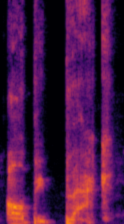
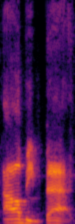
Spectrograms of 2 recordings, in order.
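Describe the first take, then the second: First: It is said in a deep, manly voice. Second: It is said in a plain, unforceful voice.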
